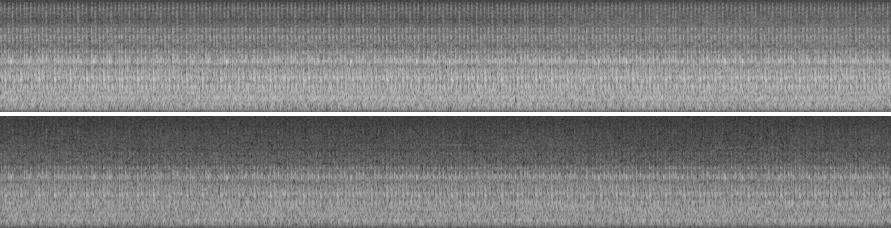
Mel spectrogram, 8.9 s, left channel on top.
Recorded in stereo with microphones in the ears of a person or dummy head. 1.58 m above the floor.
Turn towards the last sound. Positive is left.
turn(degrees=75)  # may be behind; listen again after turning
